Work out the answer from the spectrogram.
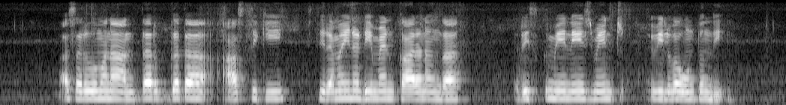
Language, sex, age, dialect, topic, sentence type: Telugu, female, 41-45, Telangana, banking, statement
